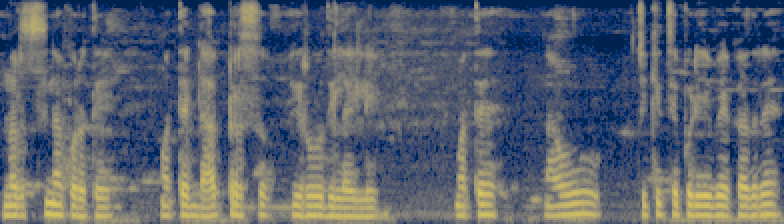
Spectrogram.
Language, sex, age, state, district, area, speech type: Kannada, male, 45-60, Karnataka, Bangalore Urban, rural, spontaneous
